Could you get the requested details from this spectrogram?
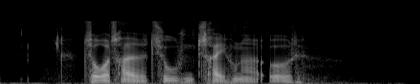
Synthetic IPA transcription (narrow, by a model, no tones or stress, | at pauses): t͡sʰo̝̰ːɒt͡sʰʁað̞ˠʋət͡sʰṵːsn̩t͡sʰʁɛ̰ːɦunɐð̞̩ˠɒ̽ʔɔ̽ːɾ̥ə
